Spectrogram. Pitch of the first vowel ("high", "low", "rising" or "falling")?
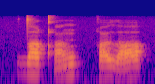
high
